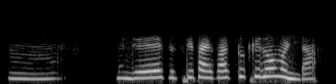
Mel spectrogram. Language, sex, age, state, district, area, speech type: Goan Konkani, female, 18-30, Goa, Quepem, rural, conversation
